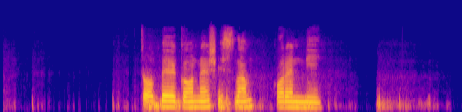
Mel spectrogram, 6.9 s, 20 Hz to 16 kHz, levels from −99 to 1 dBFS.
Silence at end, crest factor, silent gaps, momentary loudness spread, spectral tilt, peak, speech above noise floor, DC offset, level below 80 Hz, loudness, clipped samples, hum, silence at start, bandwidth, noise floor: 1.2 s; 18 dB; none; 20 LU; -9 dB/octave; -2 dBFS; 59 dB; under 0.1%; -56 dBFS; -16 LUFS; under 0.1%; none; 2.15 s; 6.6 kHz; -73 dBFS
